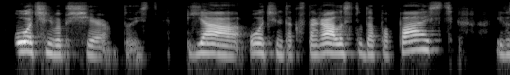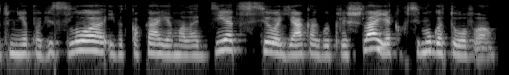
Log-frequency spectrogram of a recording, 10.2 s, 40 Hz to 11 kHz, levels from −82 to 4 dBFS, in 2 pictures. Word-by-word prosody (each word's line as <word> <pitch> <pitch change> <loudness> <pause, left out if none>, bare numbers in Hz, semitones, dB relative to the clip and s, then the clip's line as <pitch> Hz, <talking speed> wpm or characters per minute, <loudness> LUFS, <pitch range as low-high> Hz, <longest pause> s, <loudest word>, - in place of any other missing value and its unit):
очень 230 -3 +5
вообще. 180 -2 -6
То - - -21
есть, - - -22 0.2
я 195 -4 +4
очень, 210 -2 -5
так, 180 +2 -15
старалась 205 +1 +4
туда 200 -2 -9
попасть, 260 +10 -1 0.4
и 190 - -15
вот 190 +4 -15
мне 200 -1 -5
повезло, 225 +7 +1
и 205 -4 -6
вот 190 0 -14
какая 200 +1 -4
я 185 -1 -6
молодец, 180 +10 -4
всё, 245 -4 -3
я 195 -1 +1
как 195 -2 -8
бы 180 - -9
пришла, 185 +11 +3
я 240 -8 +3
ко - - -20
всему 230 +2 -6
готова. 180 -8 -5
200 Hz, 165 wpm, -22 LUFS, 185-230 Hz, 0.4 s, очень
